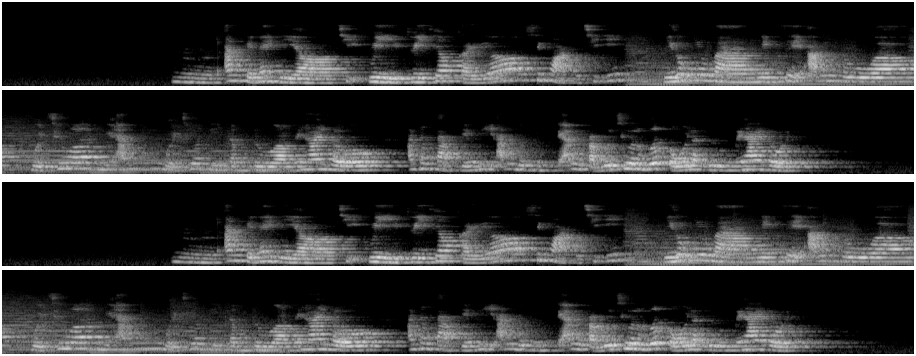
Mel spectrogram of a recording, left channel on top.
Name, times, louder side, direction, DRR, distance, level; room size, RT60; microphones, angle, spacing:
voice 1, 1.7-6.2 6.6-9.2 9.4-12.8 13.2-17.0, left 1 dB, 10° left, 0 dB, 0.4 m, -18 dB
Grunge Echo Guitar, 6.2-12.0, right 1 dB, 40° right, 0.5 m, -32 dB
4.2 x 2.2 x 3.4 m, 0.99 s
head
